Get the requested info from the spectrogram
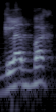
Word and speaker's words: Gladbach: Al regresar del corte también comentamos toda la actividad en la Bundesliga, la victoria del Dortmund, el empate del Leverkusen, la victoria del Gladbach, ahora sí lo dije bien,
